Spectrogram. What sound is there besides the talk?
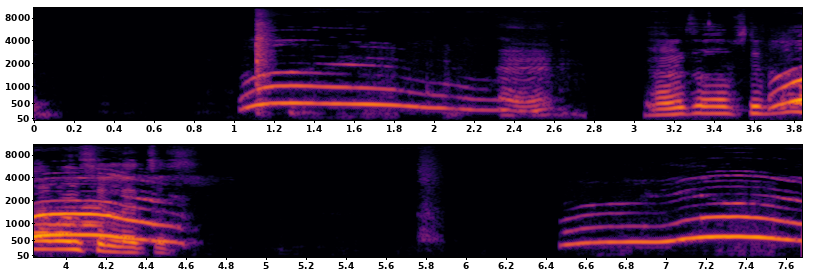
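cat making unusual human-like vocal sounds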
